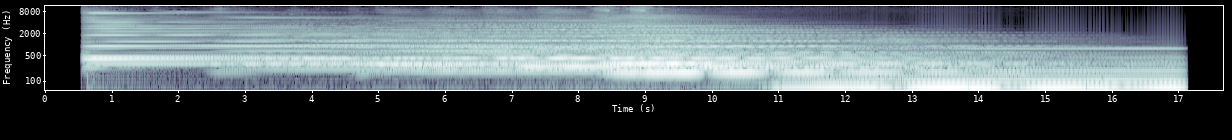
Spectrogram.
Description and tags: horror ukulele
some individually recorded strums of chords on a soprano ukulele, arranged in a musical way, and then "accidentally" stretched way out and overlapped with one another. sounds pretty cool and scary to me!
chilling, digitally-manipulated, eerie, horror, scary, spooky, strumming, ukulele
